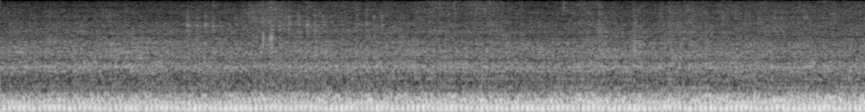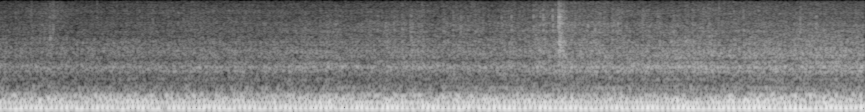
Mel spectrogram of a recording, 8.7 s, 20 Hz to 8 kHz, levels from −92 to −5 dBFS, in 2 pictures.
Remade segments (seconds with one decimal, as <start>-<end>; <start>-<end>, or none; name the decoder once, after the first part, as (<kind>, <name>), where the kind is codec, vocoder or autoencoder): none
